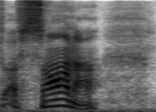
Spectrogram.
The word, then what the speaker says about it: sauna: I don't know if you guys know the correct pronunciation of sauna, but it's actually sauna. Sauna. All right, and it's from Finland, right? That's where saunas came from.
